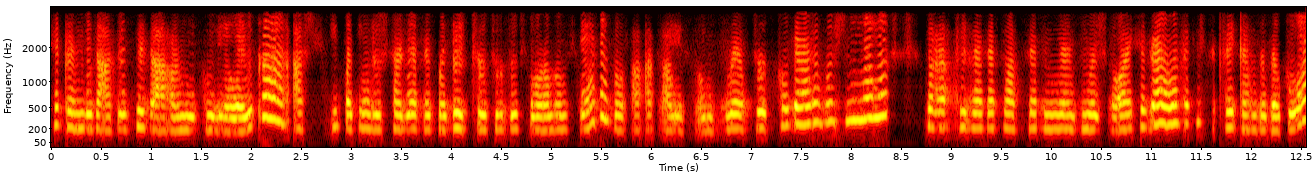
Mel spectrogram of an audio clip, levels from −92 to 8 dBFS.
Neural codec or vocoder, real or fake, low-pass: codec, 16 kHz, 0.5 kbps, FreqCodec, smaller model; fake; 3.6 kHz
